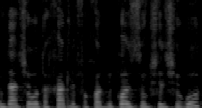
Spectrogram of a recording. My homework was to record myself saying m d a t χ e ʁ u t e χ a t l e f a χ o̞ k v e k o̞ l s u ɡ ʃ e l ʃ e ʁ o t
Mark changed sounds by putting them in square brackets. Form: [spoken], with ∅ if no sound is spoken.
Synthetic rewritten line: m d a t [ʃ] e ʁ u t [a] χ a t l e f a χ o̞ [t] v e k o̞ l s u ɡ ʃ e l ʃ e ʁ [u] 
